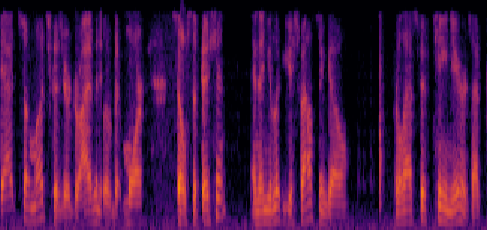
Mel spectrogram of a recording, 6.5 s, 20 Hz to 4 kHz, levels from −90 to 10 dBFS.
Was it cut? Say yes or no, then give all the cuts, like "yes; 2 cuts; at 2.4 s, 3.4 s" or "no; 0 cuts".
yes; 1 cut; at 1.3 s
